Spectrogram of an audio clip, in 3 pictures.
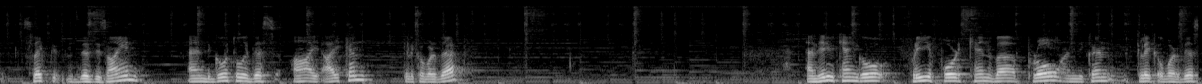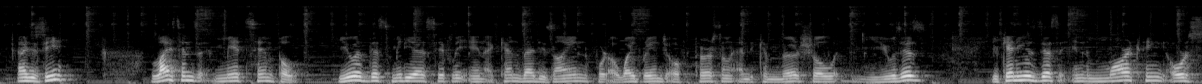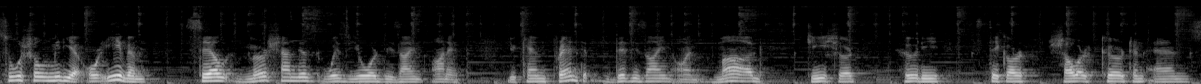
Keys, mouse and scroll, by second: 0.3 click, 4.1 click, 11.9 click, 20.0 click.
